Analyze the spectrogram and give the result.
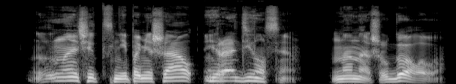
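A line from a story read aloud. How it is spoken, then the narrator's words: Grumbling. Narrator (Russian): ворчал темно-красный шарик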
